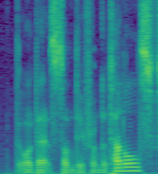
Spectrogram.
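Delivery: ordinary talk, nothing marked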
